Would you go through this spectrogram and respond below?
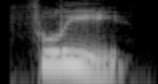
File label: "flee", spelling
